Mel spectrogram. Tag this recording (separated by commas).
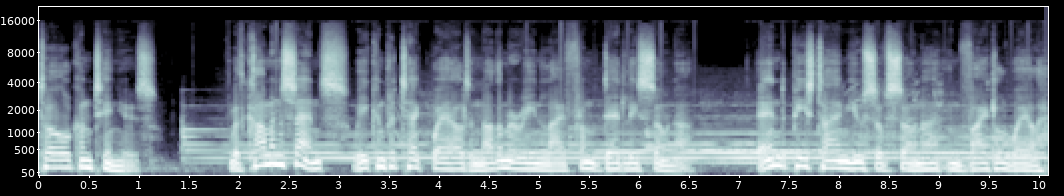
Speech, Music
